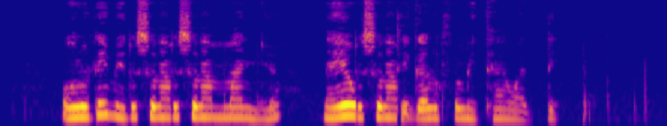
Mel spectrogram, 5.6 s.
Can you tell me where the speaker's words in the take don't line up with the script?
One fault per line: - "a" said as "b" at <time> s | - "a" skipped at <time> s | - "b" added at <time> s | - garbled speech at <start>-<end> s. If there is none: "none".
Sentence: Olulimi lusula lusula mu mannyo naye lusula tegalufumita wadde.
none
